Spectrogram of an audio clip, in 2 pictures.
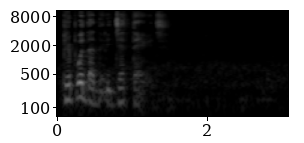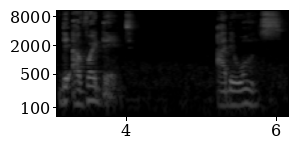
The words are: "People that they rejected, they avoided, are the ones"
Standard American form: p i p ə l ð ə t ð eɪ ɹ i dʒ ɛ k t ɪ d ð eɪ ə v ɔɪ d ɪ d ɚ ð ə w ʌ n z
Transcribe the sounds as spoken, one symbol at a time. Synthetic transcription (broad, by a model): p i p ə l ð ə t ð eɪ ɹ i dʒ ɛ k t ɪ d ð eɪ ə v ɔɪ d ɪ d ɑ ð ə w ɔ n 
